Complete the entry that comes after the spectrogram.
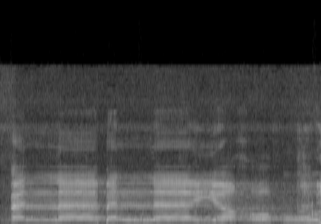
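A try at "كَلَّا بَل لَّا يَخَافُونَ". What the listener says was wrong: Ya kha panjang.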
